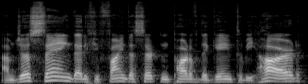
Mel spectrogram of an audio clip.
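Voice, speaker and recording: A man's voice: mid-range voice, fairly quick, sharp tone, soft background music. A man narrating a scripted comedic video game review in a crude, sarcastic, sweary manner.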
